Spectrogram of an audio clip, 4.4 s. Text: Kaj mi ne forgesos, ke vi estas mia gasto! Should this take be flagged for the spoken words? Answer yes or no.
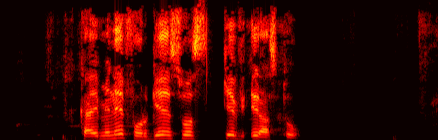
yes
